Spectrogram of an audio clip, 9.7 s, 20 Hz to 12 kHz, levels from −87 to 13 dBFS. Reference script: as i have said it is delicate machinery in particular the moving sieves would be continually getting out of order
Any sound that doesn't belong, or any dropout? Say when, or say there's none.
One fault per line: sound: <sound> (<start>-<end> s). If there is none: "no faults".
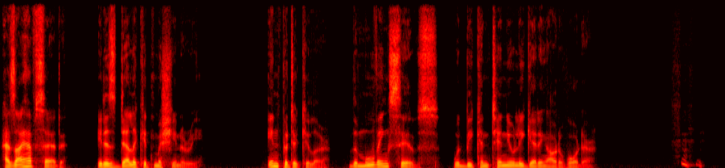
sound: laugh (9.0-9.4 s)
